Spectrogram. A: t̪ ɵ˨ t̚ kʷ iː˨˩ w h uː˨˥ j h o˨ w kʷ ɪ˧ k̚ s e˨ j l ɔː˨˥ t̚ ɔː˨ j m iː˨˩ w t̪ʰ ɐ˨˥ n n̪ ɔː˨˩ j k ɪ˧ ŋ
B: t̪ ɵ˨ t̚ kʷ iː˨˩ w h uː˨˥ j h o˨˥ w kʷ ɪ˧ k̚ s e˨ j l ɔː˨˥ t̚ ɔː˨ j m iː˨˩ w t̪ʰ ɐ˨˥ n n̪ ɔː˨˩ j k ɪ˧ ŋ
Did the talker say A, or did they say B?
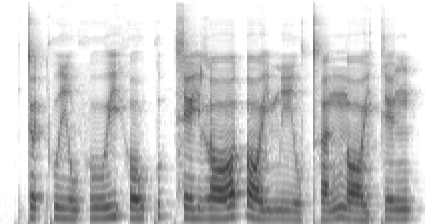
B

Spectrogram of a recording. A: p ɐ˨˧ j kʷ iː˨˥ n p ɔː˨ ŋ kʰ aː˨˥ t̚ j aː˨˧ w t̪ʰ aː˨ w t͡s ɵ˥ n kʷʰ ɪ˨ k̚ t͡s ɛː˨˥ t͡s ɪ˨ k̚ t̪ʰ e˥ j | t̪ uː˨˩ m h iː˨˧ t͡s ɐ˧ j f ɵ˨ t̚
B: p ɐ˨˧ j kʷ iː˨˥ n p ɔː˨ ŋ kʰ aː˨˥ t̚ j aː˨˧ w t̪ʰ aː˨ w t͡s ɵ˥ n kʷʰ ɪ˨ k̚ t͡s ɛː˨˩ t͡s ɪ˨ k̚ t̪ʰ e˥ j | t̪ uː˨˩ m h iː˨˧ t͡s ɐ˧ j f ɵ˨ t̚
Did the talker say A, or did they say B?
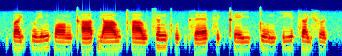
A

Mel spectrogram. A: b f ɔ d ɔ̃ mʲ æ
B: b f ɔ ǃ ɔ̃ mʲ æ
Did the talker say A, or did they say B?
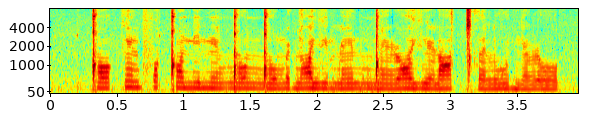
B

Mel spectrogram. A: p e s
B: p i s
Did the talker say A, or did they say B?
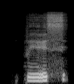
A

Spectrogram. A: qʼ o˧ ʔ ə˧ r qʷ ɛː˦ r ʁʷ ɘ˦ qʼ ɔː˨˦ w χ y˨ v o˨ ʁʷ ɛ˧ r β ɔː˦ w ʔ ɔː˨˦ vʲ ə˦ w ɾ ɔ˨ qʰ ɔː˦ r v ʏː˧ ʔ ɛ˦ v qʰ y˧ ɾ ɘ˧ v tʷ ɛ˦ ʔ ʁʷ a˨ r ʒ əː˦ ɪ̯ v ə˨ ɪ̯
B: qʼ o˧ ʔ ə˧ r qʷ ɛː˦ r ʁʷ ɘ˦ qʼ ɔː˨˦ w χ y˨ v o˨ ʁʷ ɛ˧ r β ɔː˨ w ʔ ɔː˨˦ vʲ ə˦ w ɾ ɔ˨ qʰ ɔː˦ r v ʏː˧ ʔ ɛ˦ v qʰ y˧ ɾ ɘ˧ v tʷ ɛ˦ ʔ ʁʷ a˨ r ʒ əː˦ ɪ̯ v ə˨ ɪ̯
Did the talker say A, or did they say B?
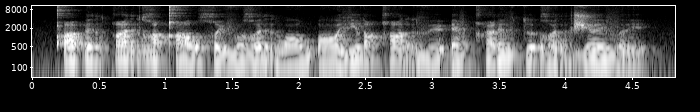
B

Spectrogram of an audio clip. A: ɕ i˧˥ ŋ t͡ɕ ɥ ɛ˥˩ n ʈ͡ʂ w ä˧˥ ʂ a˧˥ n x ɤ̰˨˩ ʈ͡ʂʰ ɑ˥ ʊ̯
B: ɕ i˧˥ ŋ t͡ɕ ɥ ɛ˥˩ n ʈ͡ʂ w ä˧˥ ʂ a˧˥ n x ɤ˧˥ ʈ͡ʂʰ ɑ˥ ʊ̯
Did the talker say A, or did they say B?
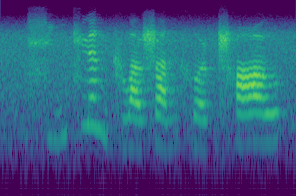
B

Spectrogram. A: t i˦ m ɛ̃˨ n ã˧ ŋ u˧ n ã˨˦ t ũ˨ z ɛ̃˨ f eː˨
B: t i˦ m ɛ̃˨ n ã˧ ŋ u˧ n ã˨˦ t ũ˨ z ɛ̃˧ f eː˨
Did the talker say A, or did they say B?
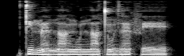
B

